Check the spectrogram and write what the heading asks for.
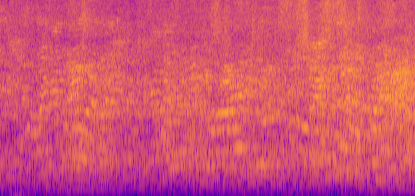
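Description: Chatter of many voices talking at once, with laughter, in a hallway.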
